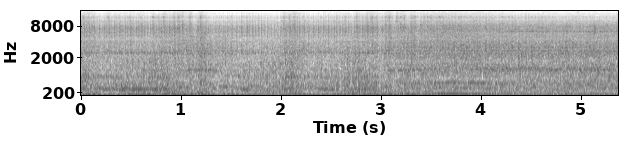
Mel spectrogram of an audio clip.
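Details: 1999 VW Golf MK4 after replacing the faulty mass air flow sensor that caused misfires (P0300, P0302, P0304): engine catches and revs up, then settles to a steady, even idle with no stumbling or hunting; running normally.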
